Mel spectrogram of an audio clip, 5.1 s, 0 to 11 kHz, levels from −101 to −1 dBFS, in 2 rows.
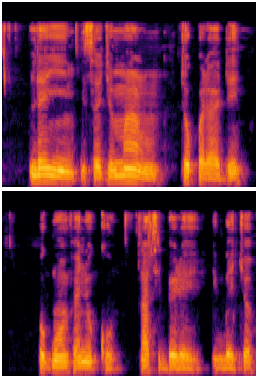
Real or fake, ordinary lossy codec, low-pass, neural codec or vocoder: real; none; 7.2 kHz; none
